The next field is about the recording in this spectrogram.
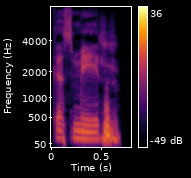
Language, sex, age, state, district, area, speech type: Santali, male, 30-45, Jharkhand, East Singhbhum, rural, spontaneous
